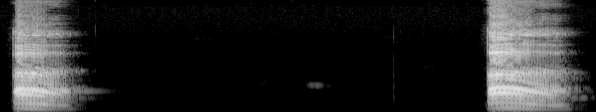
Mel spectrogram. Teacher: Y más todavía la vocal que se encuentra exactamente en el centro de todo el sistema vocálico, que es esta vocal, porque podemos apreciar que se pronuncia con la boca con un grado de abertura de la boca intermedio, es decir, entre la posición de la boca completamente cerrada y la boca completamente abierta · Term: schwa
